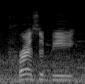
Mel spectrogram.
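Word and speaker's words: praecipe: Well, it's actually it sounds like recipe. It's spelled unlike recipe. P R A E C I P E on September 7 I can file a precipy for default uh judgment which means basically I win.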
